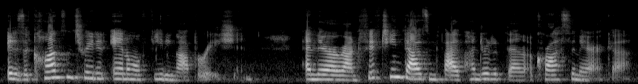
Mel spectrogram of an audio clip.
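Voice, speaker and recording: A woman with a fairly high voice presents a scripted infomercial. She reads her lines aloud earnestly, as a presenter informing viewers. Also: a little fast.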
